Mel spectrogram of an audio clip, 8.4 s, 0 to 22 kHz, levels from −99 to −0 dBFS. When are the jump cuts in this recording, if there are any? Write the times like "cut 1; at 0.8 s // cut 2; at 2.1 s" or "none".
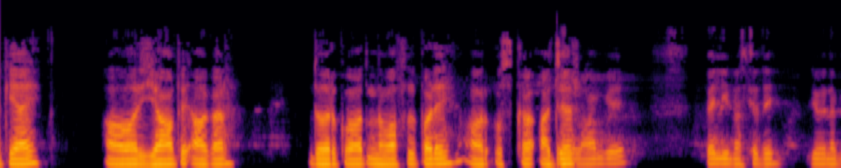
cut 1; at 5.8 s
